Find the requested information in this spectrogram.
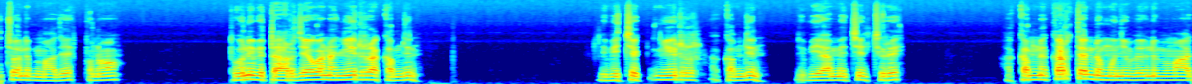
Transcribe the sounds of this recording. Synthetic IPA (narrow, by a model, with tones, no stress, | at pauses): t͡ʃo˦ni˦bi˨maː˨d͡ʒe˦po˨no˦ | tuː˨˦ni˦bi˨taː˨ɾd͡ʒe˦we˦na˨ɲi˦di˦ɾa˨ka˨md͡ʒi˦n | ni˨bi˨t͡ʃe˨k̚ɲi˦di˦ɾa˨ka˨md͡ʒi˦n | ni˨bi˨ja˨me˨t͡ʃi˦lt͡ʃi˨ɾe˦ | a˨ka˦mni˦ka˦ɾte˦ndo˨mu˨ɲi˨bni˦bi˨ma˨d͡ʒ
